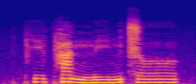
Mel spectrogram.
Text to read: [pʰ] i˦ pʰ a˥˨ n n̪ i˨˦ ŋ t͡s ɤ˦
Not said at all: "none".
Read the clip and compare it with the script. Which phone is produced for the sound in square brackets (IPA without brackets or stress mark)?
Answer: pʰ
